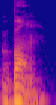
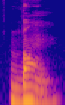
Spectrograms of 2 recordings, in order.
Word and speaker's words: bon: The word bon ends in the letter n but you don't pronounce it bon. It's more like boom boom. The sound on the end is what's known as a nasal sound.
